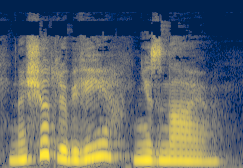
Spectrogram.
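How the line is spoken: Heavy sigh. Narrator (Russian): тяжело вздохнул Даниил

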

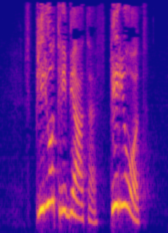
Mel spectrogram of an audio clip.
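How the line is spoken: Shouting while running. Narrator (Russian): крикнул он на бегу собакам

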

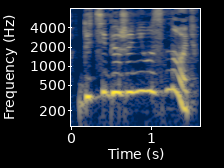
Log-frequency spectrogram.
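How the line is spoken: Father exclaiming. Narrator (Russian): воскликнул папа

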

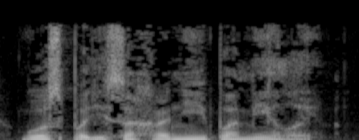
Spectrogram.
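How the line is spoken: Villagers whispering under breath. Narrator (Russian): Деревенские шептали про себя

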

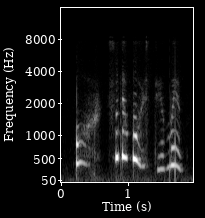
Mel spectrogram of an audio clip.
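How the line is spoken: Girl's joyful exclamation. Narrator (Russian): воскликнула девочка, и глаза ее радостно засверкали

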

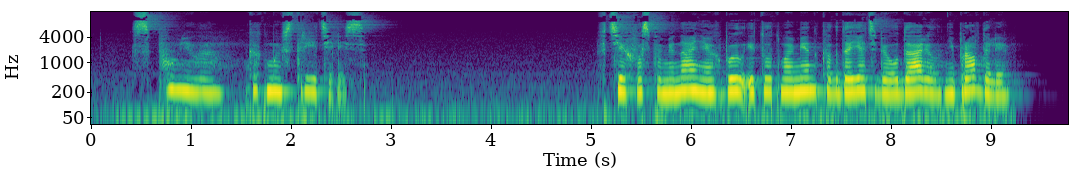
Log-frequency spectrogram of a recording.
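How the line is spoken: Sighing, barely audible whisper. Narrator (Russian): Вздохнув, она еле слышно прошептала

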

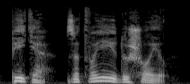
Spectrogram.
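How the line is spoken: Breathed out. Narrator (Russian): только и выдохнула Луша

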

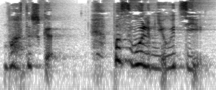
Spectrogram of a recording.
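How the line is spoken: Pleading. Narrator (Russian): взмолилась Галя

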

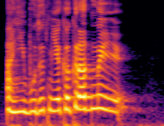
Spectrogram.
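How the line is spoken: Shouting through sobs. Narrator (Russian): кричала она сквозь рыдания

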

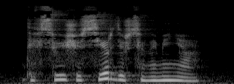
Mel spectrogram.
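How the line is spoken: Whisper. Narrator (Russian): прошептал Павел

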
